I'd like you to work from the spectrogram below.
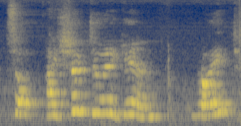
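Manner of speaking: eager, unsure caregiver seeking approval; [name]. Acted. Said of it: "Is this [name]?".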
